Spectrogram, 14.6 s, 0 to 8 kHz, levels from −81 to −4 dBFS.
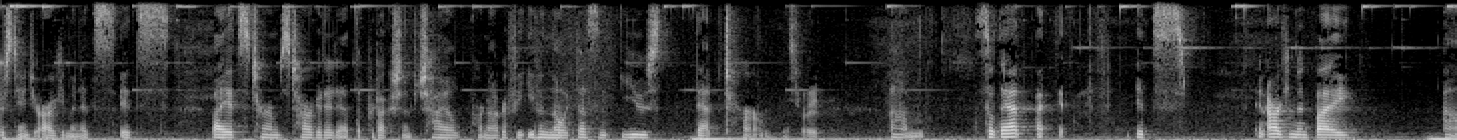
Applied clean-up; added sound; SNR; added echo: none; Bowed string instrument + Chime; 8 dB; none.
